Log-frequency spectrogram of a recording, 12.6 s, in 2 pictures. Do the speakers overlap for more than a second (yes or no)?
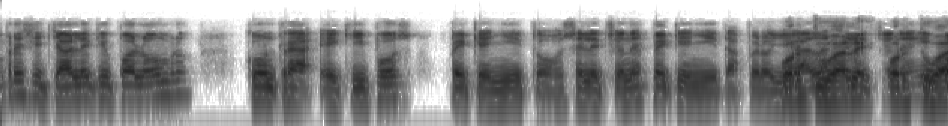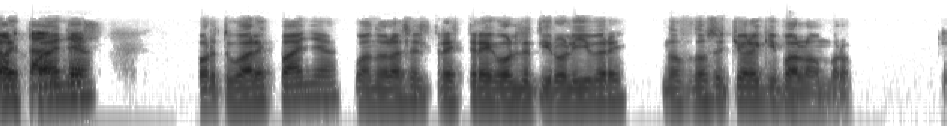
yes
